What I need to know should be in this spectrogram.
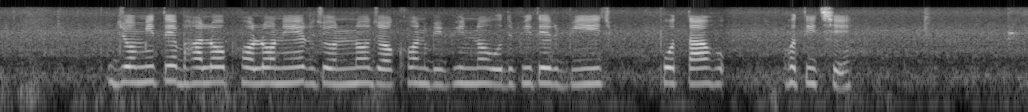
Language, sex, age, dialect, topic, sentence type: Bengali, female, 31-35, Western, agriculture, statement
